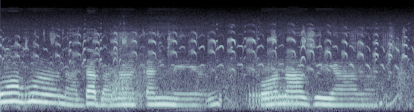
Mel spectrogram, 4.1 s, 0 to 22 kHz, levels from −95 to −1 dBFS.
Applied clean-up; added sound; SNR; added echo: none; Bird; 9 dB; none.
